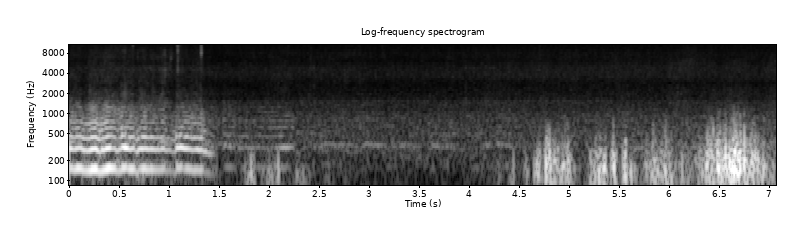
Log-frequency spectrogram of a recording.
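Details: German wasp (yellow jacket) at a jar of jam: a strong, even, harmonically rich buzz from a wasp hovering close for over a second, then quiet, then renewed rough buzzing bursts as wasps fly near again.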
